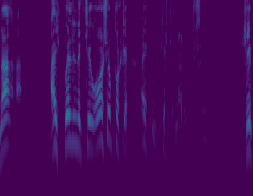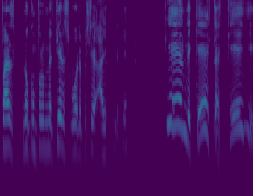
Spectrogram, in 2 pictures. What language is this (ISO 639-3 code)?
nhg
